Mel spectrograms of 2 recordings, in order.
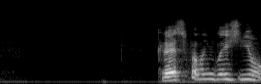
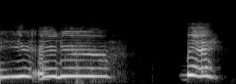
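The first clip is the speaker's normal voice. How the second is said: drawn-out exasperation; 13 semitones higher, 3 dB louder, much slower than usual. Real, not acted. Mocking ignorant Brazilians, searching for words.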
